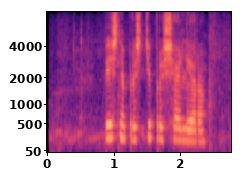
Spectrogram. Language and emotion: Russian, neutral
